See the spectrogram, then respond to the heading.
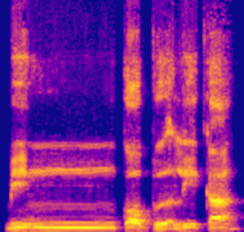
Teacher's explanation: nun sukun bertemu dengan huruf qof bacaan ikhfa dibaca samar-samar · ba sukun bacaan qalqalah dibaca memantul ditampakkan pantulannya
